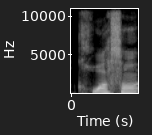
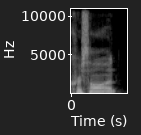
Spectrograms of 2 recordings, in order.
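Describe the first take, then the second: First: It is said with a French accent. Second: It is said with an English accent. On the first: The speaker calls it wrong. "insist on saying croissant" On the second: The speaker calls it right. "please call it a croissant"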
